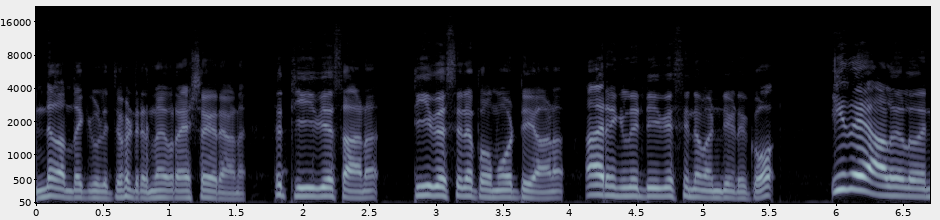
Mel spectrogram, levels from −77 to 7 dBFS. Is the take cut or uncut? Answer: uncut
